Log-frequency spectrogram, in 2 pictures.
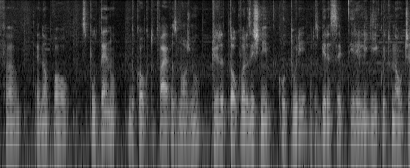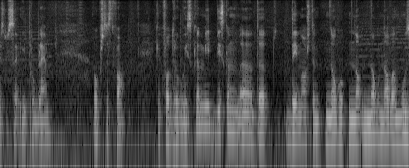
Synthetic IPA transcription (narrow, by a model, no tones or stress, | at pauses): fə | ɛ̰d̪nɔpo | splˠʊt̪ɛno̰ | d̪okɔlˠkʊ̥t̪ʊ̥t̪ovaɛvɐzmɔʒnopɾit̪ɔlˠkʊvəɾɐzlit͡ʃnikʰʊlˠt̪uɾiɾəzbiɾəsɛiɾɛliɡʲiːkoit̪ʊmnɔɡʊt͡ʃɛst̪ʊ̥səʔipɾoblɛm | opʃt̪ɛst̪vɔ | kɐkvɔd̪ɾuɡʊiskəmiiskəmd̪ɐ | d̪ɐimɛɔʃt̪ɛmnɔɡʊnɔmnɔɡʊnɔvəmuz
